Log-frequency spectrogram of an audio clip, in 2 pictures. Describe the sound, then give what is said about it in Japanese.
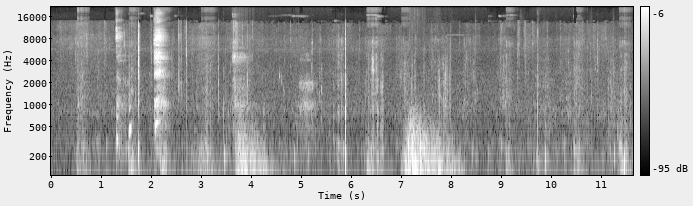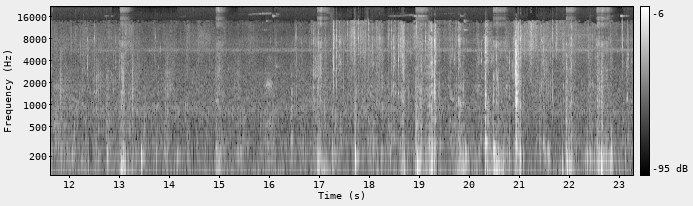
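A horse chews a carrot, giving many irregular crisp crunches and snaps throughout, with a couple of heavier low bumps early on. “人参のお尻の方を持って お馬さんの口元に近づけてあげるだけで。”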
